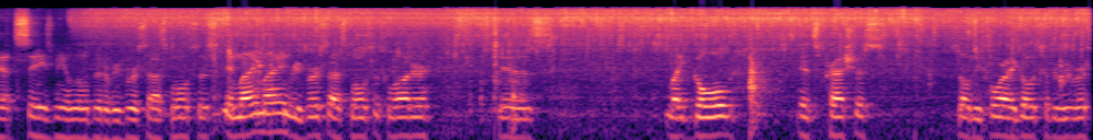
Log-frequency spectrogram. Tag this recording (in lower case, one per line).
sink (filling or washing)
water
water tap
